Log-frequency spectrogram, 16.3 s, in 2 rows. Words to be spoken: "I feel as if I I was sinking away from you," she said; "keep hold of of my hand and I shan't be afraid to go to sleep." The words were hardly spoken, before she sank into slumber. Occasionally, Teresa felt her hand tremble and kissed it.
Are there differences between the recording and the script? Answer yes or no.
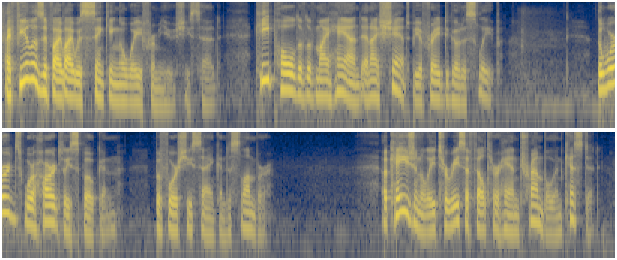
no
